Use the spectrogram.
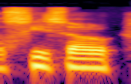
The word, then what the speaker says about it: CISO: don't even know like what is Sizzle or some people call ciso now there's a variety of ways to pronounce it so do you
